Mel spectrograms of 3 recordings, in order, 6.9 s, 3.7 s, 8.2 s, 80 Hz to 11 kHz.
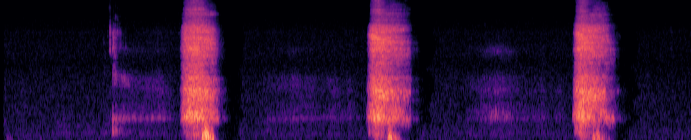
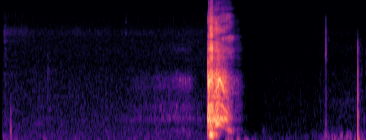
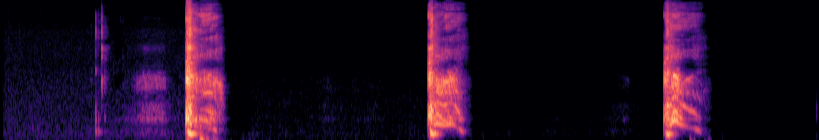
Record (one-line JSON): {"exhalation_length": "6.9 s", "exhalation_amplitude": 19928, "exhalation_signal_mean_std_ratio": 0.3, "cough_length": "3.7 s", "cough_amplitude": 32768, "cough_signal_mean_std_ratio": 0.18, "three_cough_length": "8.2 s", "three_cough_amplitude": 32768, "three_cough_signal_mean_std_ratio": 0.2, "survey_phase": "beta (2021-08-13 to 2022-03-07)", "age": "45-64", "gender": "Male", "wearing_mask": "No", "symptom_none": true, "smoker_status": "Never smoked", "respiratory_condition_asthma": false, "respiratory_condition_other": false, "recruitment_source": "REACT", "submission_delay": "2 days", "covid_test_result": "Negative", "covid_test_method": "RT-qPCR"}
